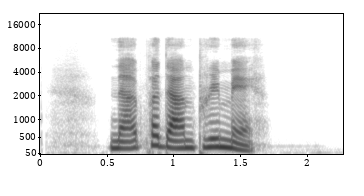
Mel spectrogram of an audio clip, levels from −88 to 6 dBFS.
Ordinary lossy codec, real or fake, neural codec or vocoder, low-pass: none; fake; codec, 16 kHz in and 24 kHz out, 0.4 kbps, LongCat-Audio-Codec, two codebook decoder; 10.8 kHz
